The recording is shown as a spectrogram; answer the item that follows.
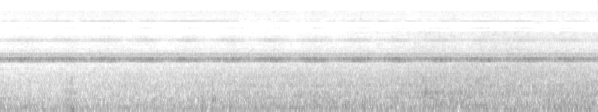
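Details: Crickets at Lake Arrowhead in California keep up a constant shrill pulsing trill, partly masked by a stronger low rumble underneath.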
